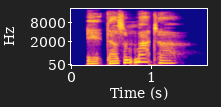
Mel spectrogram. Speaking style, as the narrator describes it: Scamper said kindly

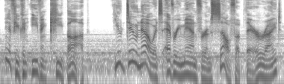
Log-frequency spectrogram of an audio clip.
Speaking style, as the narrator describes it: Derek had said, sneeringly

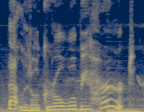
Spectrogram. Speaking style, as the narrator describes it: cried Lightfoot

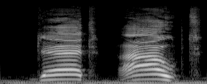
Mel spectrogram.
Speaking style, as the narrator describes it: roared the old man, his voice like a storm wind

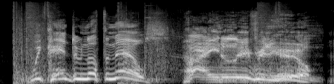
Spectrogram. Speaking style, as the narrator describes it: Abel screamed

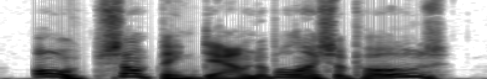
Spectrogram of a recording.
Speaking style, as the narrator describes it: replied Brown impatiently

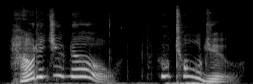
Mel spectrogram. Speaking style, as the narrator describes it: cried Anne disappointedly, vexed that her great revelation had been anticipated

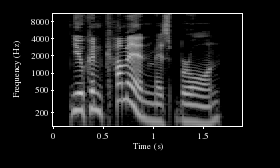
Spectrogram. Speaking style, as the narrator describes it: Henry Smith Fish shouted

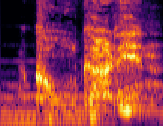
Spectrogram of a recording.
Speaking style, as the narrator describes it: wept in a raspy voice, seemingly to himself

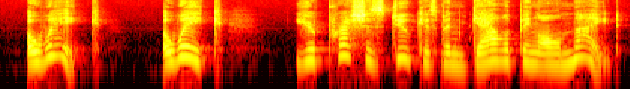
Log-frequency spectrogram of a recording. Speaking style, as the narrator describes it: cried Doucet

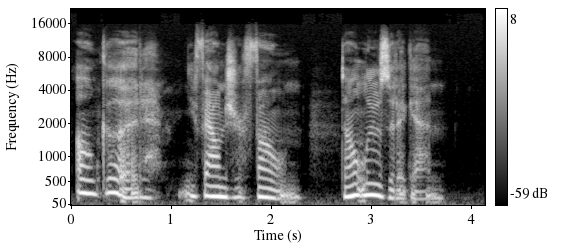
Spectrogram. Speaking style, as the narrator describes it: she sleepily remarked

